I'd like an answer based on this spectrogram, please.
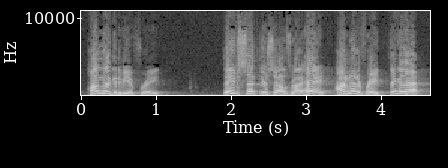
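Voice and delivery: loud, high bragging challenge; swaggering, shouted boast; boastful. Acted. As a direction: crow it defiantly to everyone around. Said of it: "it better not be in a boastful attitude".

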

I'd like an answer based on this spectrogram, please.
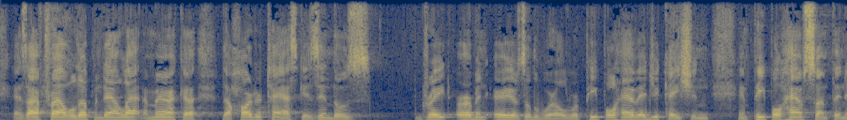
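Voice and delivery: ordinary delivery

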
